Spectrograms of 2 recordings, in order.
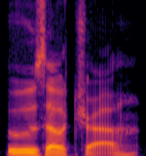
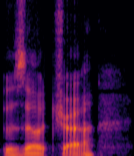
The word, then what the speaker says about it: Eux Autres: It's Eux Autres,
